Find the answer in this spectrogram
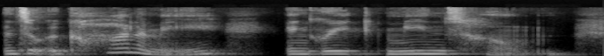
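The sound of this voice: With a dark, mellow tone and lively intonation, a woman talks at a fairly slow pace and a medium pitch.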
